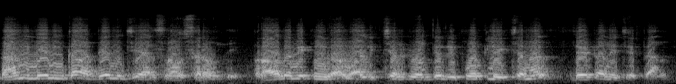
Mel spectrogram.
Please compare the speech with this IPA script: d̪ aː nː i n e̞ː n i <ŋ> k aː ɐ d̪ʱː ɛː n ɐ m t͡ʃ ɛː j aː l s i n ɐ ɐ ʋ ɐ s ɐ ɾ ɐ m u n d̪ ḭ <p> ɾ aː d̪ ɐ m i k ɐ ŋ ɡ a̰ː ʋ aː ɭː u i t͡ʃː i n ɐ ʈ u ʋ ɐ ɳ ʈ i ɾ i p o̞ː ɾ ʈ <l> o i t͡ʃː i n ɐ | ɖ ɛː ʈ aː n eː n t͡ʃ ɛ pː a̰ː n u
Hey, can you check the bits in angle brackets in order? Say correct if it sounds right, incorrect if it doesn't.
correct, correct, correct

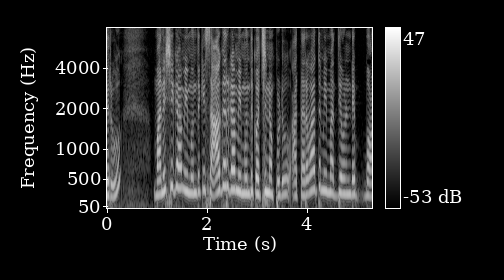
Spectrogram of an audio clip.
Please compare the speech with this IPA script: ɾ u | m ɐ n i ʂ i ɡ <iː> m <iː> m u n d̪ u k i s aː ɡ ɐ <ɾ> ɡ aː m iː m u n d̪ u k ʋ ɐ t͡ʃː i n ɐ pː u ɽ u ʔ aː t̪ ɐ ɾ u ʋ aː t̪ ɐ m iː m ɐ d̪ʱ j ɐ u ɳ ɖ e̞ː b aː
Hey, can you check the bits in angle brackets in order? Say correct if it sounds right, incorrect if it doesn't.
incorrect: aː, correct, correct

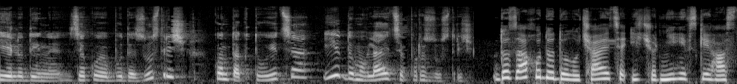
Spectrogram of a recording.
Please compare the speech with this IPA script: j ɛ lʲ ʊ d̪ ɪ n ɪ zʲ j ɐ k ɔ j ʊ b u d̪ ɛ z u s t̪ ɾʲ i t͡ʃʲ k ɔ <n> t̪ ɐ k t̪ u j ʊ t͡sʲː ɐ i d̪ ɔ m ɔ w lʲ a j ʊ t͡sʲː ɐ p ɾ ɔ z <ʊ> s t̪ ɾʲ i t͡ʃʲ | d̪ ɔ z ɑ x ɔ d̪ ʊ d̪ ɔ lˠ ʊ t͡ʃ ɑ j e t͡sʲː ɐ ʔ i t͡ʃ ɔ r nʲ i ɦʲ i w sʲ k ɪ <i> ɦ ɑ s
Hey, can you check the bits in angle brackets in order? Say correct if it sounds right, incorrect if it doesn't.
correct, incorrect: u, incorrect: j

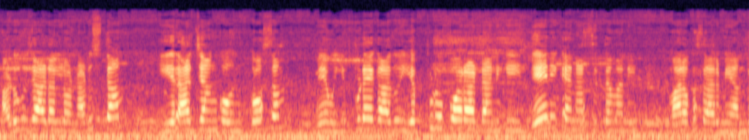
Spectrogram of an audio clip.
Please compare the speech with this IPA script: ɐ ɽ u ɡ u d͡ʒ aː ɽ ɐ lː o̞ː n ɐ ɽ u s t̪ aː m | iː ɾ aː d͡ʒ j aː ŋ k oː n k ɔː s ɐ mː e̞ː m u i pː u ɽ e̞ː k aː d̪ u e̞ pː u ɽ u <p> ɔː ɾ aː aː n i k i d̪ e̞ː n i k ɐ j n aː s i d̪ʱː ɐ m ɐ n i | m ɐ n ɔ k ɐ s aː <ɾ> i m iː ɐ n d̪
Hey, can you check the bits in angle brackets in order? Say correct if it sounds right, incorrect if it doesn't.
correct, correct

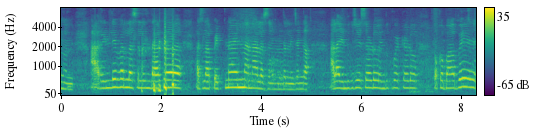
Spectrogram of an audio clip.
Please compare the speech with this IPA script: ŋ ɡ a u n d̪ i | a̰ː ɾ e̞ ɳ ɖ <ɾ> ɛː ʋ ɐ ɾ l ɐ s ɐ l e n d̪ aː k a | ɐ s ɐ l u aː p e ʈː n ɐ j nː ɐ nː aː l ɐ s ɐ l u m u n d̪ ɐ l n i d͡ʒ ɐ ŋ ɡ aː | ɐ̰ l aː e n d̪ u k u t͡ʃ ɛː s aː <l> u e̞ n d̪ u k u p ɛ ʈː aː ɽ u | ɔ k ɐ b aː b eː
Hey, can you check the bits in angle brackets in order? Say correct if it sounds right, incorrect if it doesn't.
incorrect: l, incorrect: ɽ

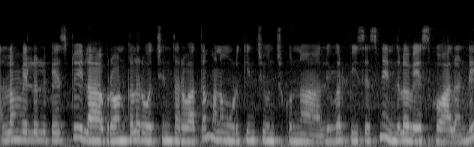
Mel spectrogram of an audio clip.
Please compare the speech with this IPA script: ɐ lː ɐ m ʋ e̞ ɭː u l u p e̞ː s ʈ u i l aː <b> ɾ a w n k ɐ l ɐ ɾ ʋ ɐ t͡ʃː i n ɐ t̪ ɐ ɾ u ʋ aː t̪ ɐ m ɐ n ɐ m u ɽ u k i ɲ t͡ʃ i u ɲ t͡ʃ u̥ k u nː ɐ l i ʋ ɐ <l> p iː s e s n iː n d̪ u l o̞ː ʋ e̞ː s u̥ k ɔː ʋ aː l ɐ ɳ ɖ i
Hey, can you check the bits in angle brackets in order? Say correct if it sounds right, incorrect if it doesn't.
correct, incorrect: ɾ

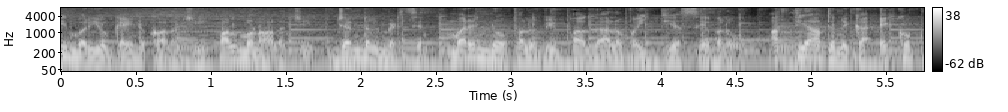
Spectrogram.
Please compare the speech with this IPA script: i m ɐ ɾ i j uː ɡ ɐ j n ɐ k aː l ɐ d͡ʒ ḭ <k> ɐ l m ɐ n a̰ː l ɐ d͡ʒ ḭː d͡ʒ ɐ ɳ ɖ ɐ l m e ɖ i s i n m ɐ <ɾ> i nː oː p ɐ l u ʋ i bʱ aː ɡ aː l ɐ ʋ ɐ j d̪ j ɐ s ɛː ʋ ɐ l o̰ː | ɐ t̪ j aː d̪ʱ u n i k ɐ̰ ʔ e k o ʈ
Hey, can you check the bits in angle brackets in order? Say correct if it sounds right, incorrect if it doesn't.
incorrect: p, correct

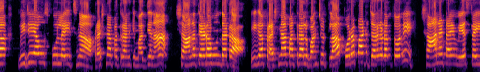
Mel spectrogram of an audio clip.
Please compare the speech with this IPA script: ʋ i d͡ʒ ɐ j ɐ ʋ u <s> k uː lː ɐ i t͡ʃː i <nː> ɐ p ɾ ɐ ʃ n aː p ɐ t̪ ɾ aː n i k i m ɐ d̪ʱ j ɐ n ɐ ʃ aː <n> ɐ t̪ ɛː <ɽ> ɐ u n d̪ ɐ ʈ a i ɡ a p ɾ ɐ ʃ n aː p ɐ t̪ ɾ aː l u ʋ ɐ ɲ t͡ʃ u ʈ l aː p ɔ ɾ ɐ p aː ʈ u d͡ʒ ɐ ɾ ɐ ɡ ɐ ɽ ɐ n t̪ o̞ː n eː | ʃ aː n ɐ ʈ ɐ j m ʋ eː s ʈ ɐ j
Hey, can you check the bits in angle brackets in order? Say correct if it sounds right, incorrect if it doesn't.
correct, incorrect: n, correct, correct

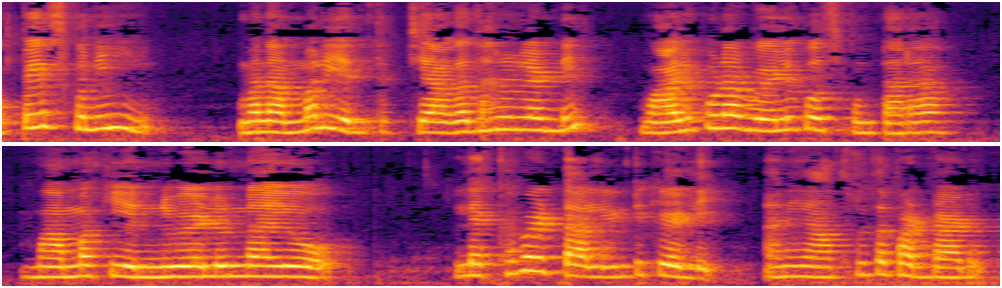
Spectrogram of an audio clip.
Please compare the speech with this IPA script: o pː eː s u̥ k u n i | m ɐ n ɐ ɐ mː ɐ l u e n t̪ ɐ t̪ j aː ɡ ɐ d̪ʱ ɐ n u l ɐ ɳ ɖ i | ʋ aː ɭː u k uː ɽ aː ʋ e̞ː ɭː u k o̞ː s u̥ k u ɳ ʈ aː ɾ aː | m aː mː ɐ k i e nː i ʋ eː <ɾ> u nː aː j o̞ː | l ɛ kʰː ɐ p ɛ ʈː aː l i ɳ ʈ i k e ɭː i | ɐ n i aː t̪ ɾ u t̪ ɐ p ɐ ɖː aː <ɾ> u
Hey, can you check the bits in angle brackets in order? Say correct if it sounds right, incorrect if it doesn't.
incorrect: ɭ, incorrect: ɽ

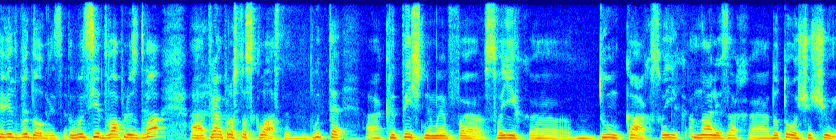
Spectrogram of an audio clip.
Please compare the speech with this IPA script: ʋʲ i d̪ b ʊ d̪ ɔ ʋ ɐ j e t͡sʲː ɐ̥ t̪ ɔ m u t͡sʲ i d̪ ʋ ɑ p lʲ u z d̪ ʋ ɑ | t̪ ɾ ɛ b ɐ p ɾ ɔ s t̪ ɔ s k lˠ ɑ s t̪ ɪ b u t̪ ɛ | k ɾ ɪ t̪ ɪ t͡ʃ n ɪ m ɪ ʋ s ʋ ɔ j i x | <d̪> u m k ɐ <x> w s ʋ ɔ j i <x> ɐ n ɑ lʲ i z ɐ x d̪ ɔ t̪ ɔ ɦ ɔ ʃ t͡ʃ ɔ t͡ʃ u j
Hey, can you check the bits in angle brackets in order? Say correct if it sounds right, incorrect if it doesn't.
correct, correct, correct

